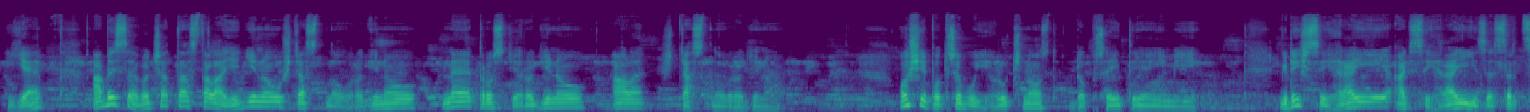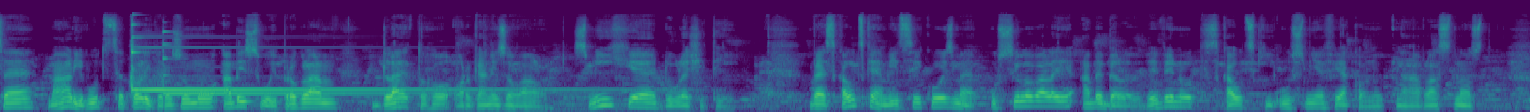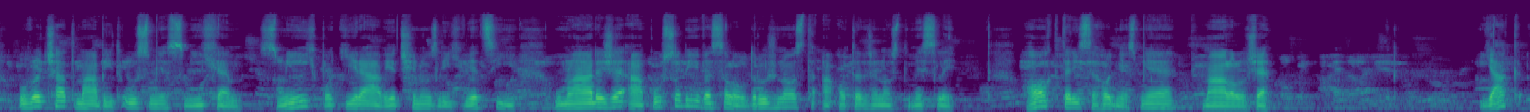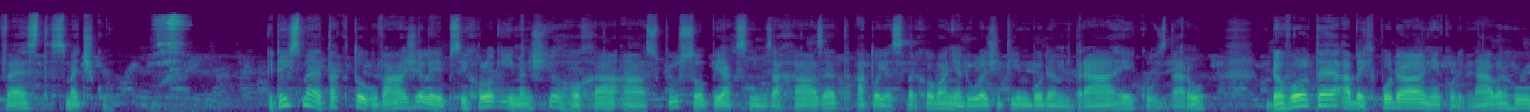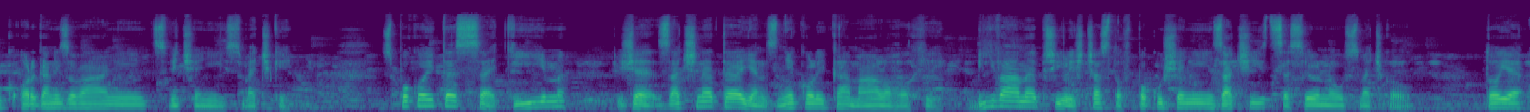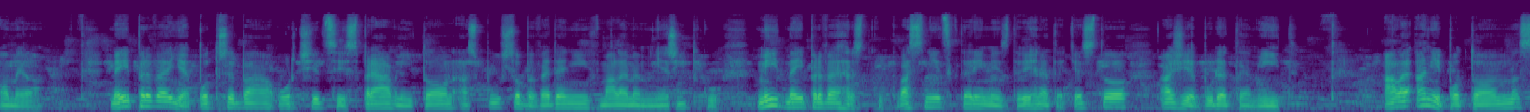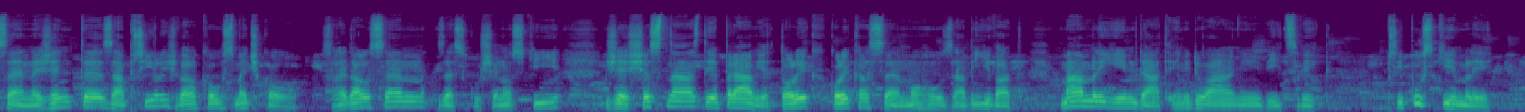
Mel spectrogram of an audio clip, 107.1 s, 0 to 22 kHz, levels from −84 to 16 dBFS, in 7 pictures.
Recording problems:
background chatter; faint; throughout; 4 voices, 20 dB below the speech
doorbell; loud; from 17 to 19 s; peak 5 dB above the speech
clattering dishes; noticeable; at 47 s; peak level with the speech

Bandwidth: 13.5 kHz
